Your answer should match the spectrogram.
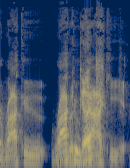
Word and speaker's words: RKGK: Which apparently you pronounce it a Rakugaki. – Rakugaki.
